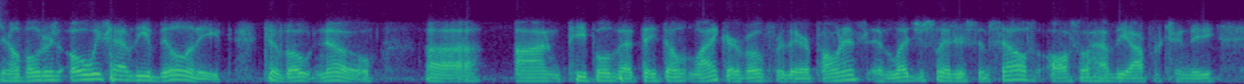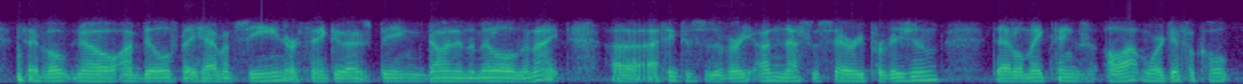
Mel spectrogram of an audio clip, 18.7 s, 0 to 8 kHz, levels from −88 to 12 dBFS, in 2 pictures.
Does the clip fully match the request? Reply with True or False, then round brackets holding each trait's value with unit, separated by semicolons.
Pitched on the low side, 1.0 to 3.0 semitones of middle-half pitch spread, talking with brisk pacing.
True (120 Hz; 2.6 semitones; 210 wpm)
